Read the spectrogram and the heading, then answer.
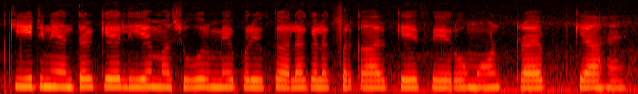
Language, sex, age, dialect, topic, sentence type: Hindi, male, 31-35, Awadhi Bundeli, agriculture, question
